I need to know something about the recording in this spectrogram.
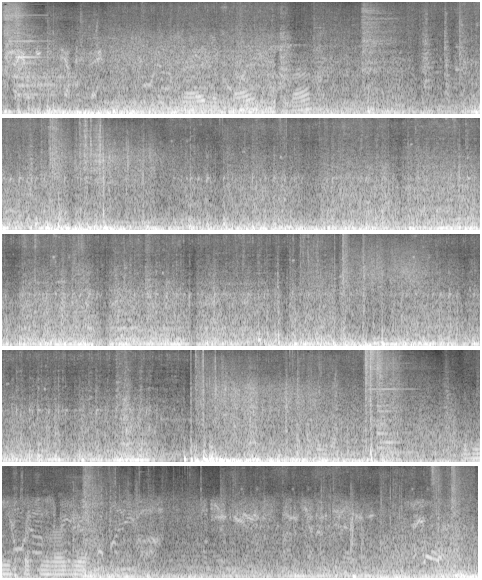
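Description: Tank tracks clank and grind over the ground.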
